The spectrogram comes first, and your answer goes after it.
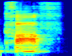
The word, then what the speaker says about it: calf: It occurs in the AL in this column, in calf, in half, in palm, in calm, in psalm. The L in each of these words in this column is silent.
